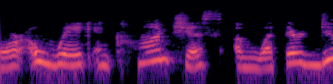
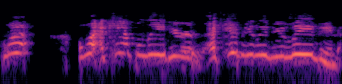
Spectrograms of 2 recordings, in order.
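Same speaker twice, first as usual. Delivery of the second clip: much higher, exaggerated disbelief; mock dismayed friend; 12 semitones higher than usual. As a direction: ham up a friend shocked you're leaving.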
